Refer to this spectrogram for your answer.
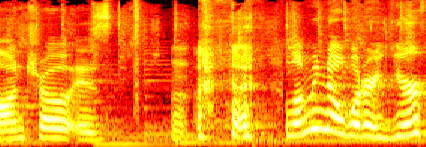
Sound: chuckles

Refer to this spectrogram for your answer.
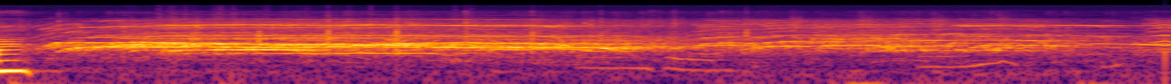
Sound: audience applauds and cheers

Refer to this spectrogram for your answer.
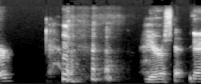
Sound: chuckles

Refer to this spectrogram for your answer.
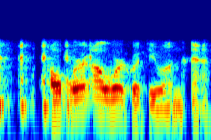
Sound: laughter

